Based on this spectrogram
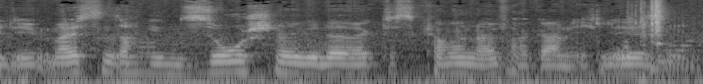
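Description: A man talking at a very fast pace, with noticeable background noise and audible room echo. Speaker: gaming YouTuber. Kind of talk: let's play commentary. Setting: home recording setup. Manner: casual, thinking aloud.

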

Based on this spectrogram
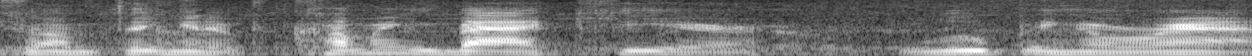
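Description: A man at a fairly slow pace, noticeable background noise around him. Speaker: RC submarine hobbyist; livestream host. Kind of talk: casual chat. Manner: halting. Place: workshop.

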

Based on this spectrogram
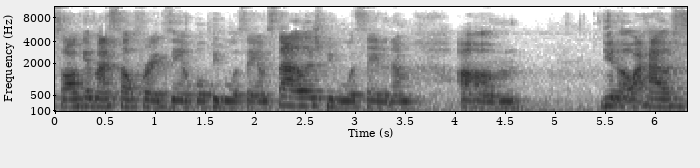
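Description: A woman speaking at a moderate pace amid audible room echo. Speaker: speaker. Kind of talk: motivational talk to group. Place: home room. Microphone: phone near.

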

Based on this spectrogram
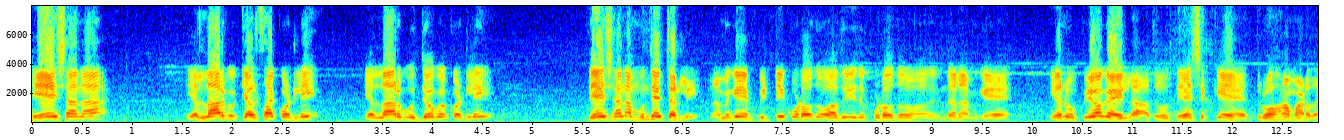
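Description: Pitched high, this man's voice shows ordinary pitch variation. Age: 60s. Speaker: member of the public interviewed. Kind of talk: street interview.

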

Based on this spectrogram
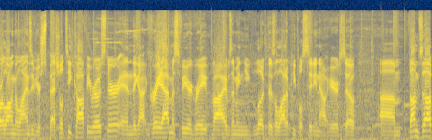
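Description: The delivery is fairly quick, with hardly any pauses and ordinary pitch variation. Faint music plays behind a dry sound with no echo. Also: man. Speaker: coffee vlog host. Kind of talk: casual vlog chat. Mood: relaxed, upbeat. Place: cafe. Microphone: lapel.

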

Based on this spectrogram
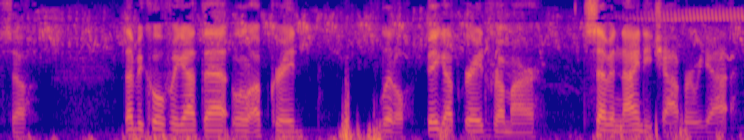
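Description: Loud background noise accompanies a man speaking at a fairly slow pace, the sound dry with no echo. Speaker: farmer vlogger. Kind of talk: casual vlog chat. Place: farm machine. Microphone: phone near.

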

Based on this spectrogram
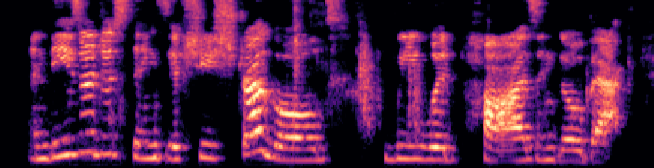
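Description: Lively intonation from a woman at a moderate pace. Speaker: homeschooling parent. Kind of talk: curriculum review talk to camera. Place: home room.

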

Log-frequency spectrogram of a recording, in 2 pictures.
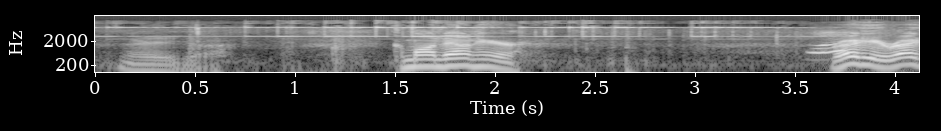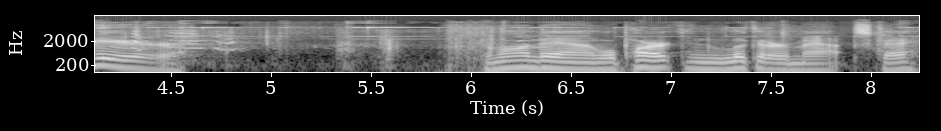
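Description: Long, frequent pauses break up speech at a moderate pace, recorded dry with no echo and with light background noise. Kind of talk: casual encouragement while riding. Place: forest. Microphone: phone near.

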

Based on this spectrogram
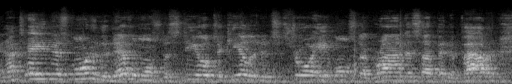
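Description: A man's speech comes with audible room echo and noticeable background noise. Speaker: preacher. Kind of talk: sermon. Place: church.

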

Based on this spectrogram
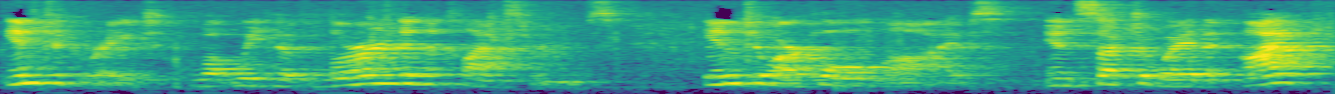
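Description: In a room with strong echo and light background noise, a woman speaks at a fairly slow pace. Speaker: minister. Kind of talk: acceptance speech. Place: hall.

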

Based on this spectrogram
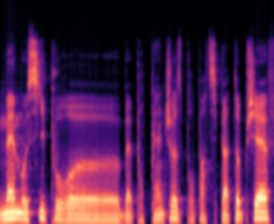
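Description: A man's plain, everyday voice, fairly low in pitch, with fairly even intonation at a moderate pace against a quiet background. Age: 20s. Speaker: chef; guest. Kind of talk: interview. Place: studio. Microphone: studio mic.

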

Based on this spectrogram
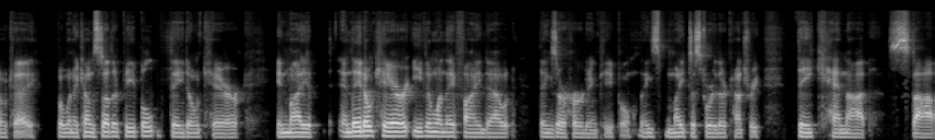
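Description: Over a quiet background, a man speaks fairly slowly in a monotone, flat intonation. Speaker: political commentator host. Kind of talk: angry political rant, live monologue. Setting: live webcast. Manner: impassioned, fiery, indignant; unscripted, speaking from the heart. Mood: earnest, critical, animated. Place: home room. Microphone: headset.

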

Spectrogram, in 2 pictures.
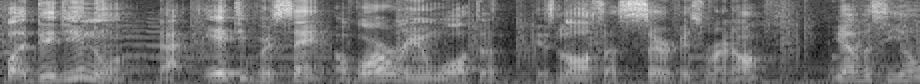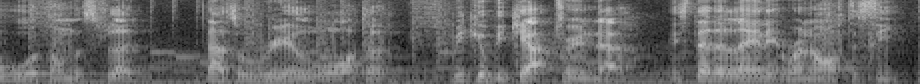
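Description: Over clear background music, a man with a Barbadian accent talks at a moderate pace with lively intonation. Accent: Barbadian (Bajan). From Barbados. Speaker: explainer presenter. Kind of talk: educational explainer to camera. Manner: casual, humorous.

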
